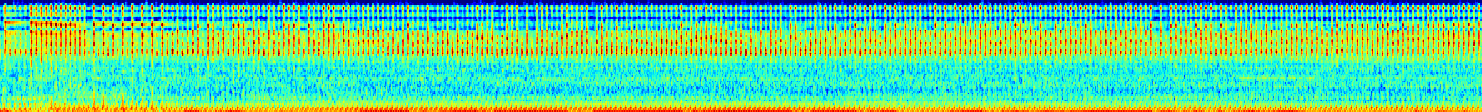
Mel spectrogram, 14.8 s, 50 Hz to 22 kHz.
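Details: Kohler 18 twin engine on a Cub Cadet Cyclops mower running steadily with a rough, hissy puffing about four times a second; electric clutch bearing first suspected, then judged a blown head gasket, not yet confirmed.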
